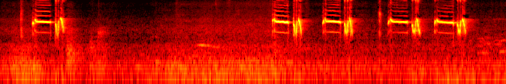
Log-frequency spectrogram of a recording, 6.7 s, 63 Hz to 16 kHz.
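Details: Prinia song, described as full and lively: phrases of a short flat whistle ending in a harsh buzzy burst, one phrase, then a pause, then four more in quick succession about every 0.7 seconds.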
